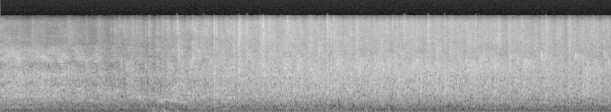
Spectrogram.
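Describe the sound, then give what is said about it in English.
An audience breaks into sustained applause after a speaker's joke, many hands clapping in a dense, steady wash of sound that swells slightly after the first couple of seconds and holds loud throughout. “From those of you who did not clap or applaud, that is not a political statement.”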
